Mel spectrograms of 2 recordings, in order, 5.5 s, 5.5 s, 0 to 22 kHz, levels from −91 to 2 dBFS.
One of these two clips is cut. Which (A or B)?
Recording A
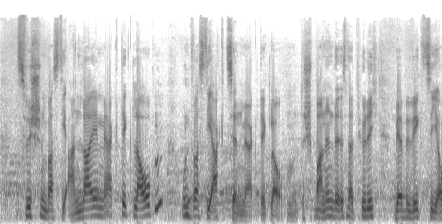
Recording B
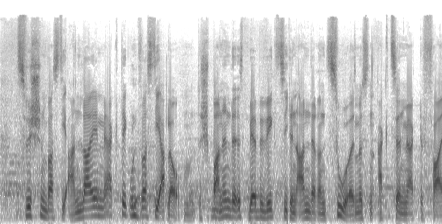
B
